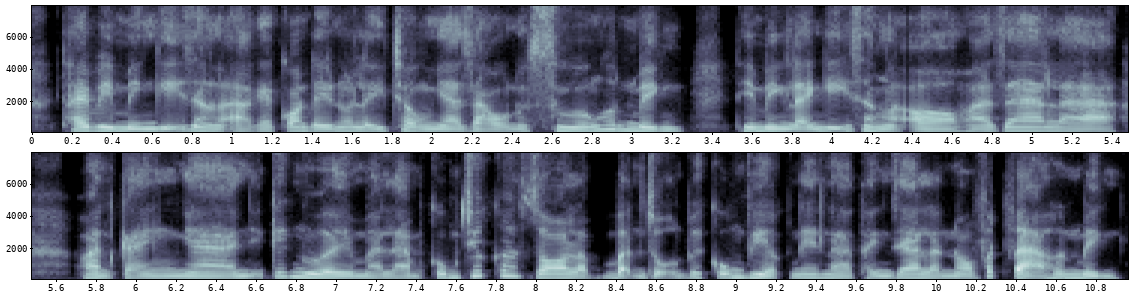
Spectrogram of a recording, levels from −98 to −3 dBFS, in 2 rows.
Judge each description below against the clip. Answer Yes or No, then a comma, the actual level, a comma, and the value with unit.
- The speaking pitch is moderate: Yes, medium, 180 Hz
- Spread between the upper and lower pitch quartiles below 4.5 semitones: Yes, average, 4.0 semitones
